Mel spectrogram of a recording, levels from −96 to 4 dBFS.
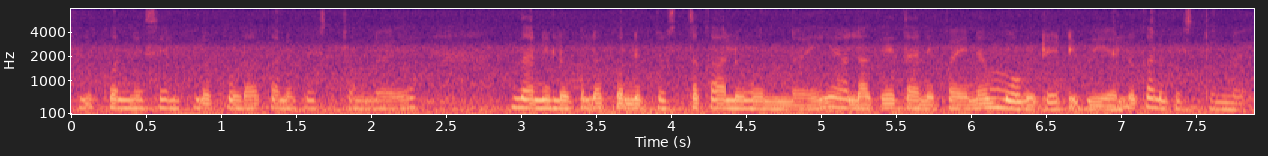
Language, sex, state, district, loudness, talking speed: Telugu, female, Telangana, Mahabubabad, -15 LUFS, 115 wpm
